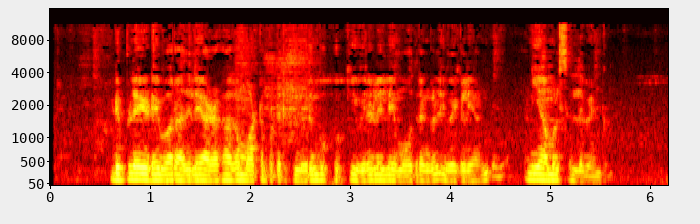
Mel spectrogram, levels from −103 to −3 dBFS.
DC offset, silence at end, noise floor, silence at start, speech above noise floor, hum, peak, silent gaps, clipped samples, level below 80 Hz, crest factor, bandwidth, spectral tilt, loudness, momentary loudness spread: under 0.1%; 0.65 s; -60 dBFS; 0.6 s; 36 dB; none; -6 dBFS; none; under 0.1%; -58 dBFS; 20 dB; 11.5 kHz; -6.5 dB/octave; -25 LUFS; 13 LU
